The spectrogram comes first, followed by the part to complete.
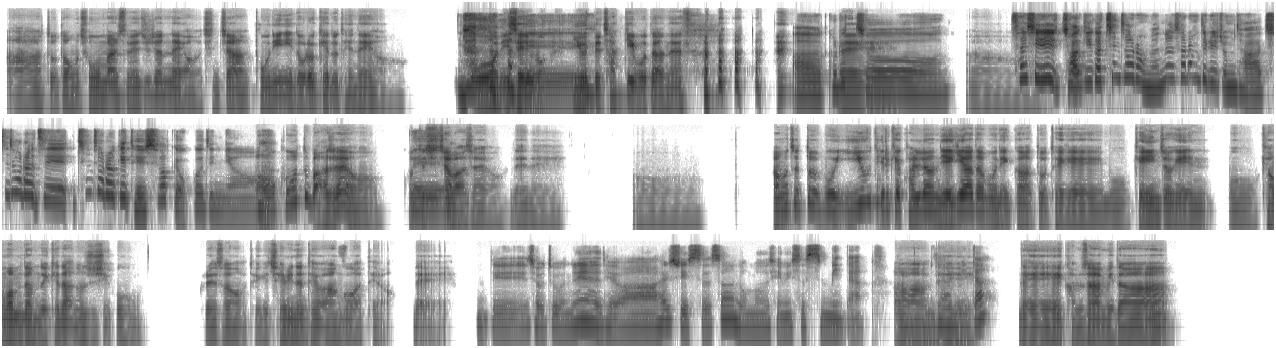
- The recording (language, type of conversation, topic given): Korean, podcast, 새 이웃을 환영하는 현실적 방법은 뭐가 있을까?
- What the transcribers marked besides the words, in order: laugh; laughing while speaking: "이제"; laughing while speaking: "찾기보다는"; laugh; laugh; laughing while speaking: "네"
